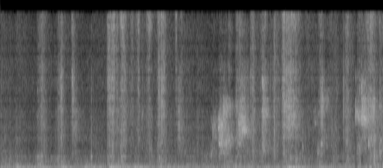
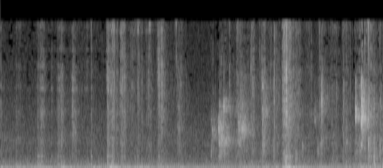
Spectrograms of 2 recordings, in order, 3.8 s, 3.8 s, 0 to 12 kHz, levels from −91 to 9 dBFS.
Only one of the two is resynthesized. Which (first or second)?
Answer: first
